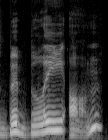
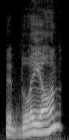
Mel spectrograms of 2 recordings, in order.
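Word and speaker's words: βιβλίον: And it goes biblion. And look, it's got an acute accent, and an acute accent can always go on the last two syllables, so it can just stay where it is.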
